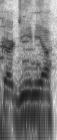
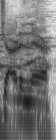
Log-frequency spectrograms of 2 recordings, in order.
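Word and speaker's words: giardiniera: And guys, when you're at the counter, don't call it Gardinia. It's pronounced jar in there.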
